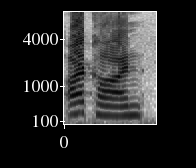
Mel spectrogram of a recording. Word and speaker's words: Archon: So, Archon, um, the H is silent, which is interesting because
